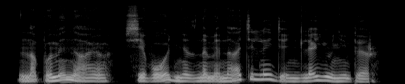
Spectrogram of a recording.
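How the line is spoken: Sly murmur. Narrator (Russian): пробормотал Хант, лукаво изогнув уголки губ

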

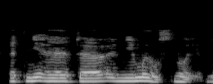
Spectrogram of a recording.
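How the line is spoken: Muffled, hollow. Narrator (Russian): глухо проговорил он

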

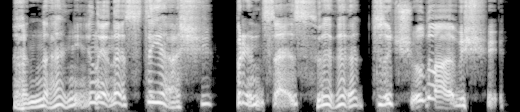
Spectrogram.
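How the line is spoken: Muffled heavy sobbing. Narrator (Russian): Маргарита уткнулась лицом в колени и зарыдала пуще прежнего

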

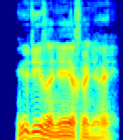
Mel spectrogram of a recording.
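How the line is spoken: Heavy sigh. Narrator (Russian): Тяжело вздохнув, обратился он

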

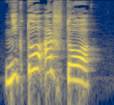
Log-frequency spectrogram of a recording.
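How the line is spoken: Loud bark. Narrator (Russian): гаркнула я

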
